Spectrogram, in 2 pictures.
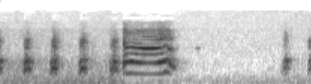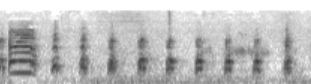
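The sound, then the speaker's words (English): A chicken loose in a room, cornering a man, clucks in quick, rhythmic bursts, broken by two louder, drawn-out squawks and a brief quiet pause midway; no one speaks. “I'm in a corner trapped by a chicken.”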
